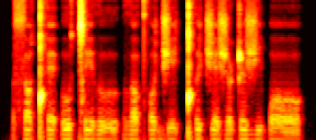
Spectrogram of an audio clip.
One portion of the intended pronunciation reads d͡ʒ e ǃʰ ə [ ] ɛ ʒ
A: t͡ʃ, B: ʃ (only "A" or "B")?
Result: A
